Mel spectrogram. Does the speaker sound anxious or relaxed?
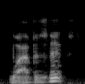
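relaxed. The voice sounds relaxed and carefree. The future can be trusted to unfold. "Or do you live in a state of trust?"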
